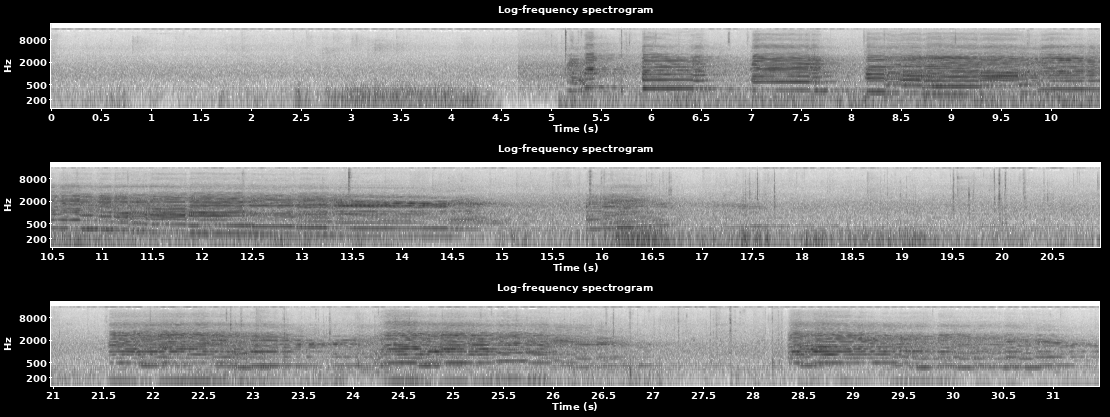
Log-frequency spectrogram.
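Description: Bass clarinet playing: a long phrase whose notes slide downward, a pause filled with low rumble, then more held notes from about two-thirds of the way in.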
